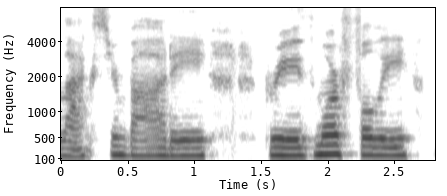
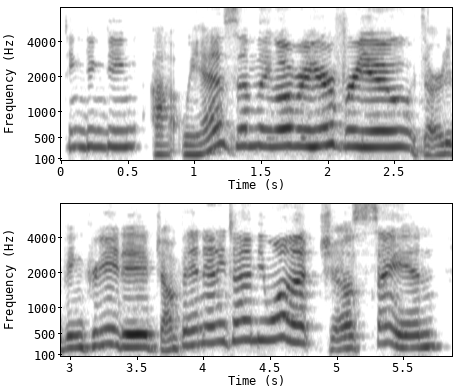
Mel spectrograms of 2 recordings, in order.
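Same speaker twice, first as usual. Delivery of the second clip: much higher, louder, sing-song announcer chime; cheery life voice; 11 semitones higher, 8 dB louder than usual. Acted. Life calling out to her, high, loud and chirpy. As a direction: play life as a chirpy game-show host.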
